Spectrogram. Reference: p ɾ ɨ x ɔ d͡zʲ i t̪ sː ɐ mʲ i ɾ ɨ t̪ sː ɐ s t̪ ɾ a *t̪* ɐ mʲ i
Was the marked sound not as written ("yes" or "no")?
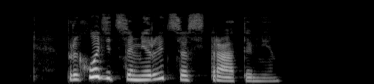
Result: no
